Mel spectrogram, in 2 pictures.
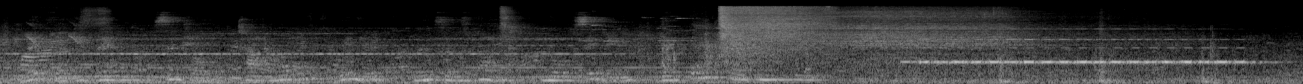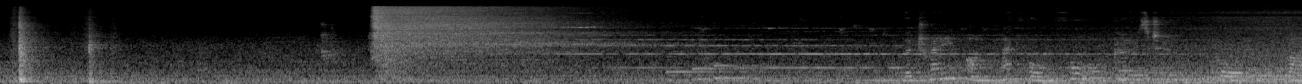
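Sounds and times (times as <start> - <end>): compressed air hiss: 16.8 - 18.8.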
